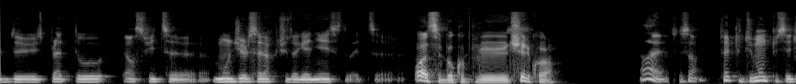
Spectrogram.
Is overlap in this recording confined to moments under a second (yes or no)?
yes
